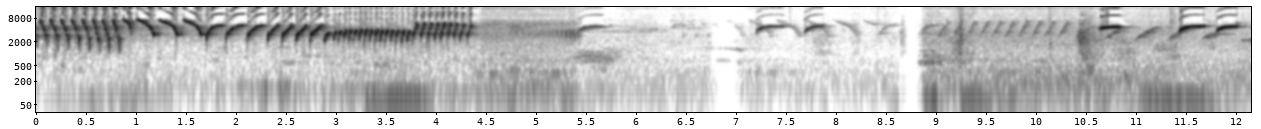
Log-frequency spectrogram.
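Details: Canary song as a training lure for a young canary: quick falling sweeps and a buzzy trill for about four seconds, then near silence with a few isolated short high upslurred notes.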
